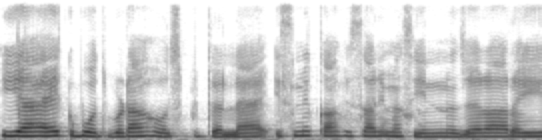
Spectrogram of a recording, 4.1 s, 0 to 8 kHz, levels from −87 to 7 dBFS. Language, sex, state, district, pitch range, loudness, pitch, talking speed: Hindi, female, Uttar Pradesh, Saharanpur, 210-240 Hz, -17 LUFS, 225 Hz, 205 wpm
